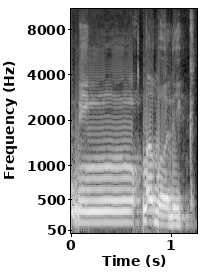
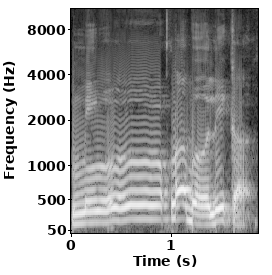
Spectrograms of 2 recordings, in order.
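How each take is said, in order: First: The phrase ends on a k sound. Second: The phrase ends on a short a vowel. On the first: The reading stops at this word. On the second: The reading continues without stopping.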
